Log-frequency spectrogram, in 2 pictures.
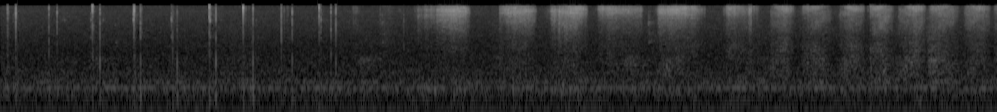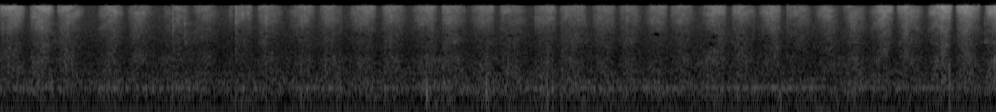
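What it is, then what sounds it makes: Wooden toothpick. Long purple acrylic nails scratch and rub along a small, thin, solid wooden toothpick held between both hands above a recorder. A few faint ticks lead into a steady run of quick, dry, bright scraping strokes that swell and fade in a rhythmic back-and-forth, each stroke short with no ring.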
